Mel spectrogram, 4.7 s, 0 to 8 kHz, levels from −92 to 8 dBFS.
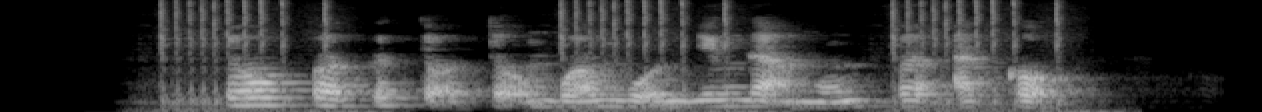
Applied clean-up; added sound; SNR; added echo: none; Mechanisms / Car; 16 dB; reverberation time 0.3 s.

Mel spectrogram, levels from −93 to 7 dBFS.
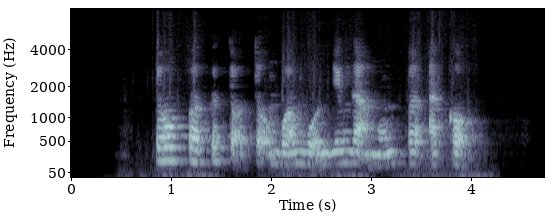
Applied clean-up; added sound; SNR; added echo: neural separator model SepFormer DNS4.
